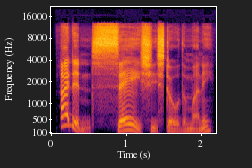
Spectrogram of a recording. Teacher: Stressing say means I implied it, but I didn't use those exact words.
